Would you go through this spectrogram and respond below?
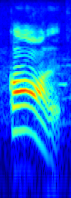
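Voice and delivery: "call" loud, with a long "aw" vowel; pronunciation model. Shown as a demonstration. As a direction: model "call" firmly for learners. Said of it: "let us see in second example".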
